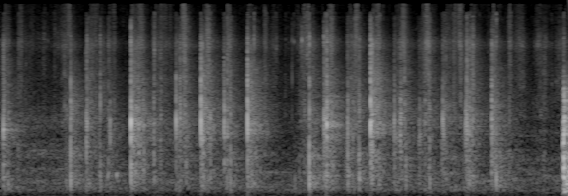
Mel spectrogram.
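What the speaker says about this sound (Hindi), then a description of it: "अच्छा नहीं, और एक बार शफल कर लेते हैं" Tarot cards are shuffled by hand in repeated quick riffles and taps, a crisp papery rhythm of bursts with short pauses, close and clear.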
